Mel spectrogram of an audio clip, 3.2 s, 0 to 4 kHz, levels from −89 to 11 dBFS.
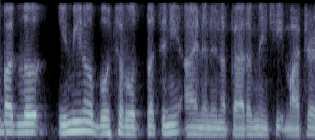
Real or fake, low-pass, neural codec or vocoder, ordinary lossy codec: fake; 3.6 kHz; codec, 16 kHz, 1.1 kbps, Voila-Tokenizer; none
